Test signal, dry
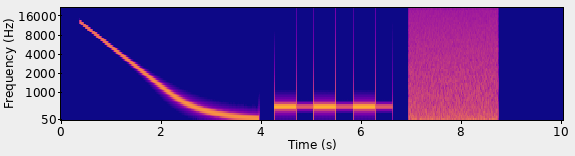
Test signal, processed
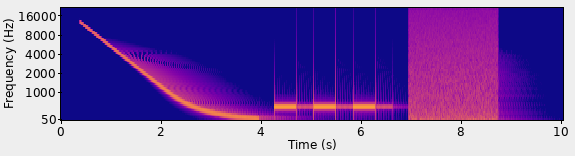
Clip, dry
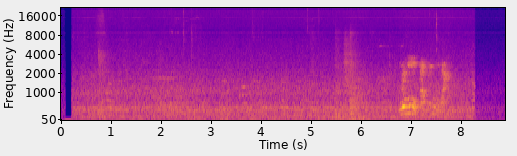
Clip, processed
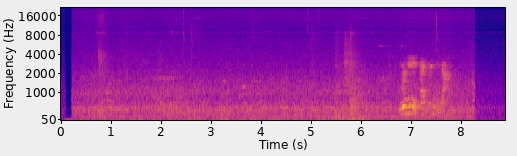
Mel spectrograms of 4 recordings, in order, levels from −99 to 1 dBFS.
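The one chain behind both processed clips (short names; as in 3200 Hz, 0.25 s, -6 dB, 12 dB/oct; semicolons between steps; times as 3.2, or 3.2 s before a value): spring tank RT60 2 s, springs 33 ms, chirp 65 ms, DRR 20 dB; gain -4.5 dB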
